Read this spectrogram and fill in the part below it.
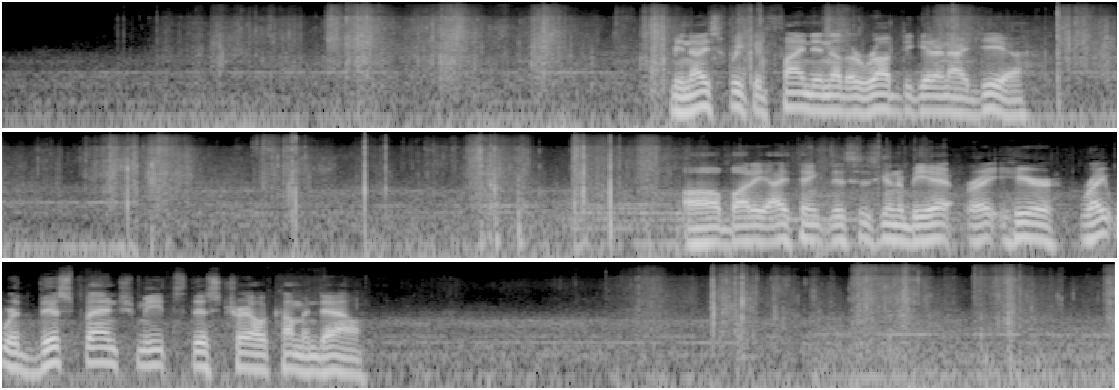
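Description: Footsteps crunch through dry leaves on a forest floor.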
